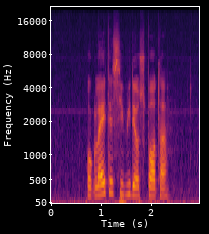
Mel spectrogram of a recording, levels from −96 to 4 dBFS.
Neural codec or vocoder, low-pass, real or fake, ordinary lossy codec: vocoder, 44.1 kHz, 128 mel bands every 512 samples, BigVGAN v2; 19.8 kHz; fake; none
